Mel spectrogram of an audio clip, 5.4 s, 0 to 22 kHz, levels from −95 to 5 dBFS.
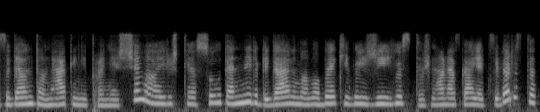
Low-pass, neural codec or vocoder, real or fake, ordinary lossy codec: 7.2 kHz; codec, 16 kHz, 1 kbps, FreqCodec, smaller model; fake; Opus, 32 kbps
